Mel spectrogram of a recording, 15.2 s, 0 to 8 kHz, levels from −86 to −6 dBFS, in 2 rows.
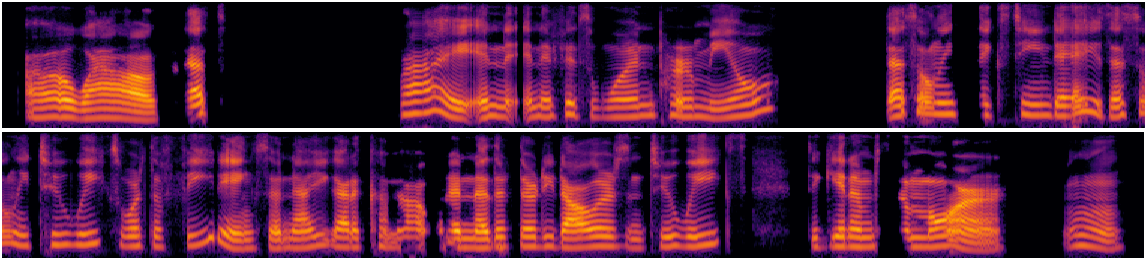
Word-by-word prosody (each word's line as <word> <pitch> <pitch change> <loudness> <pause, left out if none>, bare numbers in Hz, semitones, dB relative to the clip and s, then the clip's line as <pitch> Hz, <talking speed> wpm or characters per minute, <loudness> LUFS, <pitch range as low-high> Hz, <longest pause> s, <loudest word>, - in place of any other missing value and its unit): Oh, 180 +1 +4
wow. 155 -5 +5 0.2
That's - - +3 1.2
Right. 245 - +2
And 185 +3 0
and 185 - -4
if 180 +5 -4
it's 230 - -3
1 180 +3 -3
per 185 -2 -2
meal, 190 - -3 0.7
that's - - +2
only 235 0 0
16 215 0 -6
days. 220 +5 0
That's 185 - -3
only 165 +12 -4
2 220 +1 -7
weeks' 225 +1 -5
worth 195 0 -4
of 185 - -7
feeding. 200 - -1
So 155 - -3
now 165 0 0
you 195 +4 -4
gotta 180 -1 +2
come 175 +1 -10
out 185 - -2
with 170 - -1
another 170 +2 +2
$30 190 +1 0 0.5
in 160 -1 -10
2 190 +2 -5
weeks 205 +6 -3 0.4
to 180 - -8
get 185 +1 +1
'em 180 0 +2 0.2
some 180 +1 -1
more. 190 +2 +5 0.4
Mm. 175 -7 -5
185 Hz, 160 wpm, -26 LUFS, 175-210 Hz, 1.2 s, wow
